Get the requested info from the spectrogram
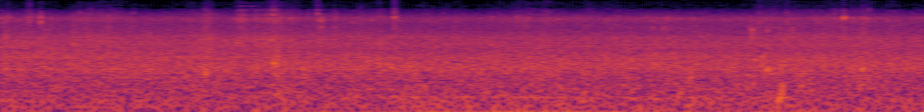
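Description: Steady rush of flowing creek water, with wind rumbling on the microphone.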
